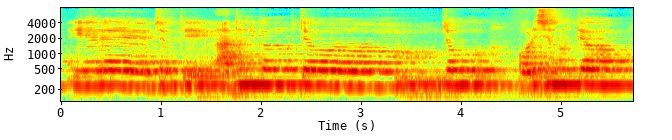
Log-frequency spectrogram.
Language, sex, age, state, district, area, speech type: Odia, female, 60+, Odisha, Khordha, rural, spontaneous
